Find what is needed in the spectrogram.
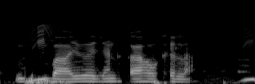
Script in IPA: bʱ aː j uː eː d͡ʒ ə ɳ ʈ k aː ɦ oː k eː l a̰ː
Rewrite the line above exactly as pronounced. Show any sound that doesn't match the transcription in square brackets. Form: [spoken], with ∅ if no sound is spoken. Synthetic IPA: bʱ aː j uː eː d͡ʒ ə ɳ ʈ k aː ɦ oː [kʰ] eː l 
